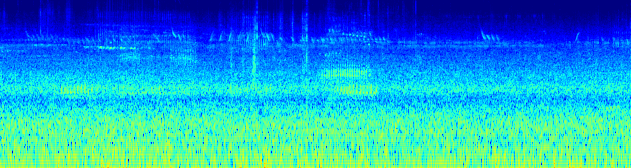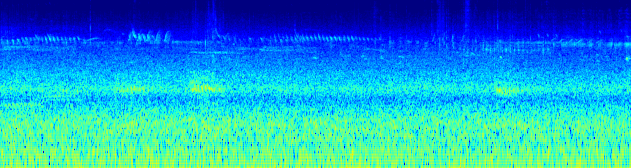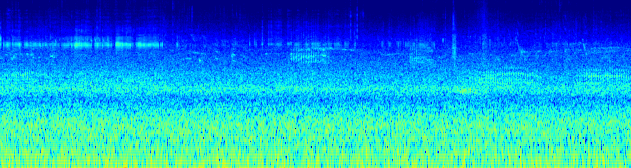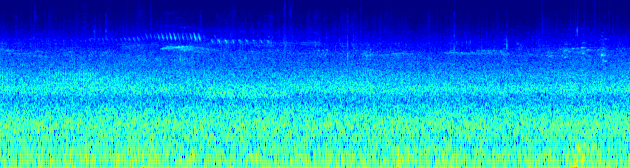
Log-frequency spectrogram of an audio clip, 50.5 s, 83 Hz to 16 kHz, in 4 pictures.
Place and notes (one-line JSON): {"title": "United States Minor Outlying Islands - great frigate bird ...", "date": "2012-03-16 15:00:00", "description": "Great frigate bird calls and 'song' ... Sand Island ... Midway Atoll ... bird calls ... great frigate bird ... laysan albatross ... red -tailed tropic bird ... white tern ... canary ... black noddy ... parabolic ... much buffeting ... males make the ululating and ratchet like sounds ... upto 20 birds ... males and females ... parked in iron wood trees ...", "latitude": "28.20", "longitude": "-177.39", "altitude": "11", "timezone": "GMT+1"}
